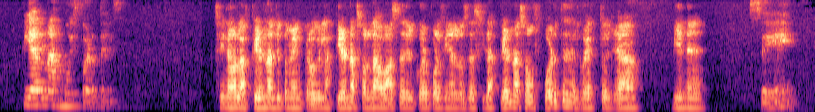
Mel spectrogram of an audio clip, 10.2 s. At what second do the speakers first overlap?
none

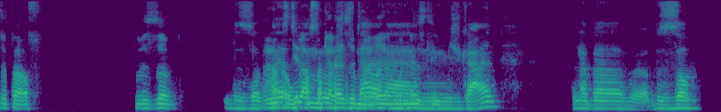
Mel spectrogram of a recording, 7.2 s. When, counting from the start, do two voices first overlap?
2.6 s

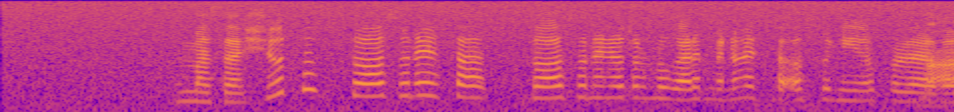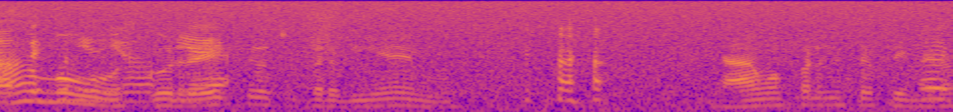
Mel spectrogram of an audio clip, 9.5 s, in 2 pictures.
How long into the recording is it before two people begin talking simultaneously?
4.5 s

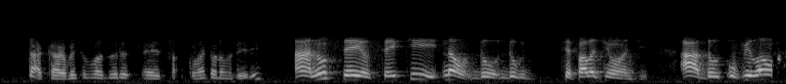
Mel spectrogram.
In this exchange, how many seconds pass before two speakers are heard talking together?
none

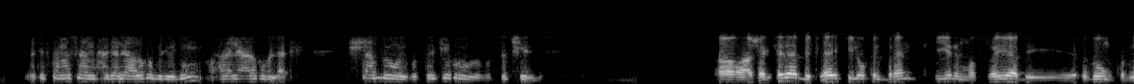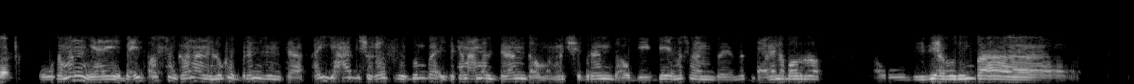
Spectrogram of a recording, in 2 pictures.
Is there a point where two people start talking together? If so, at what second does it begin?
none

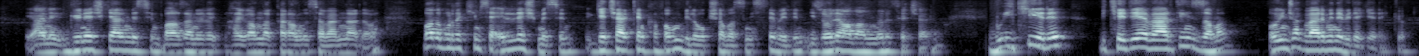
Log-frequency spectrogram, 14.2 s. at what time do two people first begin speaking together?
none

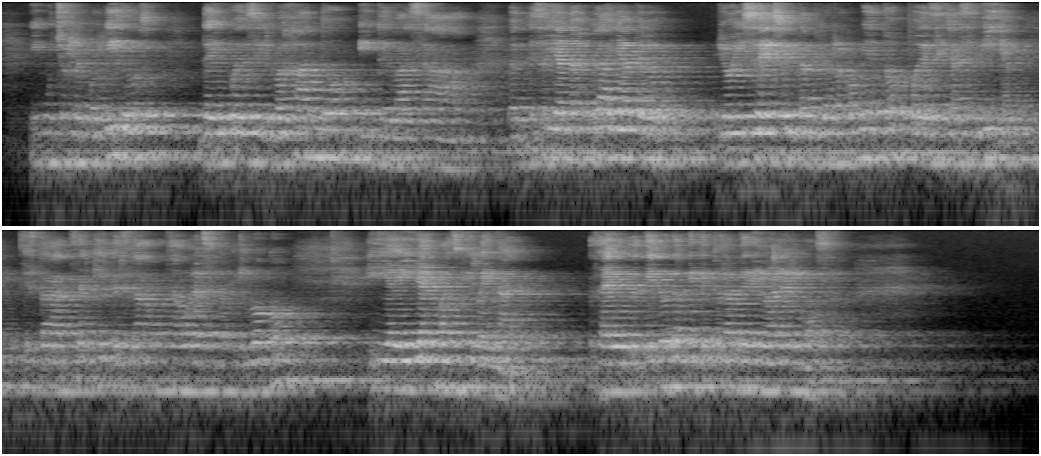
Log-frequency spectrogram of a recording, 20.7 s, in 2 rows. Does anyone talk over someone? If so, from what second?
none

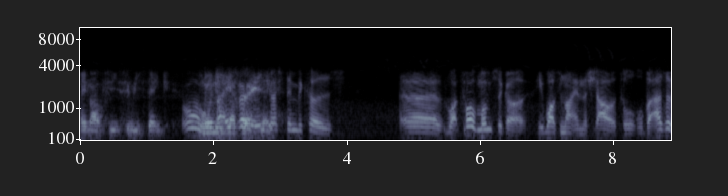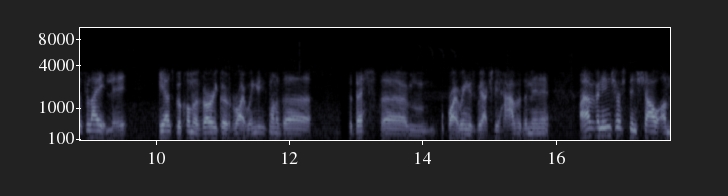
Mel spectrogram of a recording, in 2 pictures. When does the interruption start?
1.8 s

